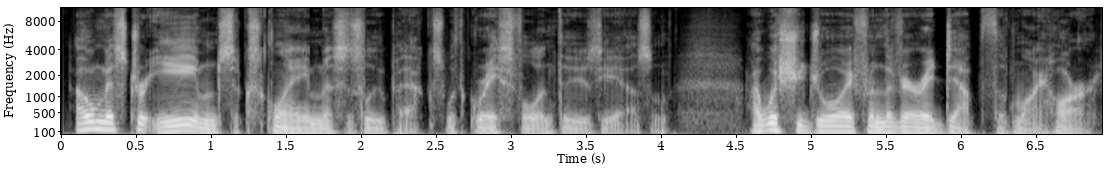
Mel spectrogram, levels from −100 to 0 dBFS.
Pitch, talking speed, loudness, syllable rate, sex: 90 Hz, 175 wpm, -19 LUFS, 4.8 syllables/s, male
